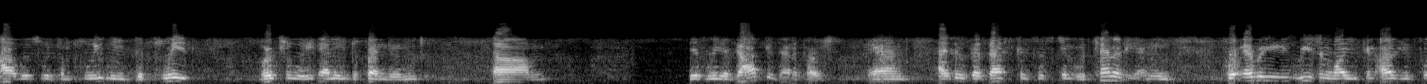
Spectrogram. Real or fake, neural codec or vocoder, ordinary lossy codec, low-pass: fake; codec, 44.1 kHz, 3.4 kbps, Pupu-Codec; Opus, 16 kbps; 7.2 kHz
